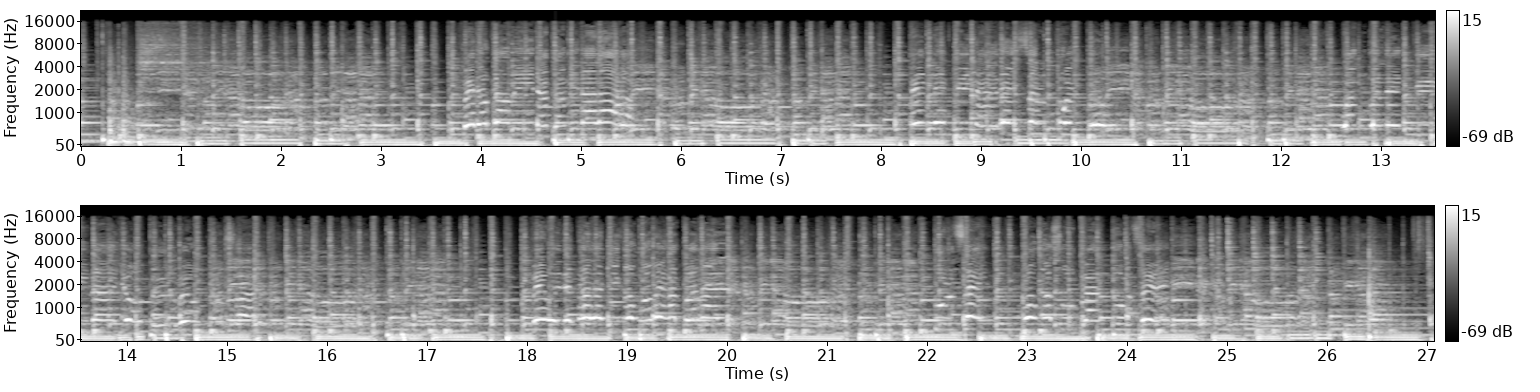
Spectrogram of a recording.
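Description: Instrumental passage of a salsa band recording: a stepping bass line and dense, continuous Latin percussion drive under a melodic lead line.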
